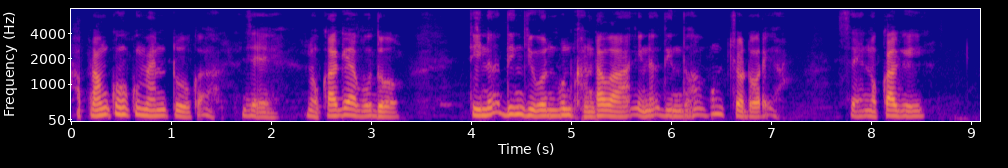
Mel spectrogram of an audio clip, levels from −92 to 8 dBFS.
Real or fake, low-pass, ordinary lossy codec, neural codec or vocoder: fake; none; none; codec, 16 kHz, 4 kbps, FreqCodec, larger model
